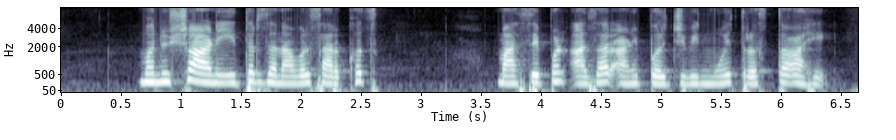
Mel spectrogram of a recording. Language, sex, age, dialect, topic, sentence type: Marathi, female, 25-30, Northern Konkan, agriculture, statement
